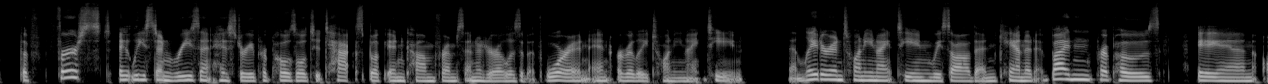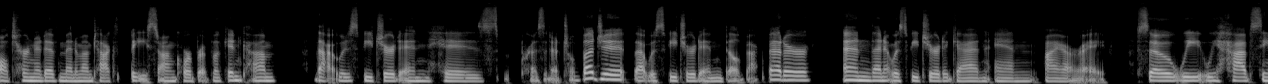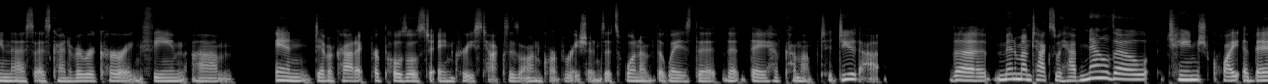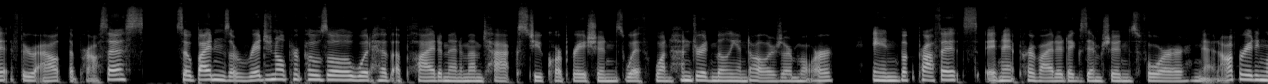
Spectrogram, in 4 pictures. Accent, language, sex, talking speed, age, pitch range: American, English, female, 160 wpm, 10-29, 160-190 Hz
